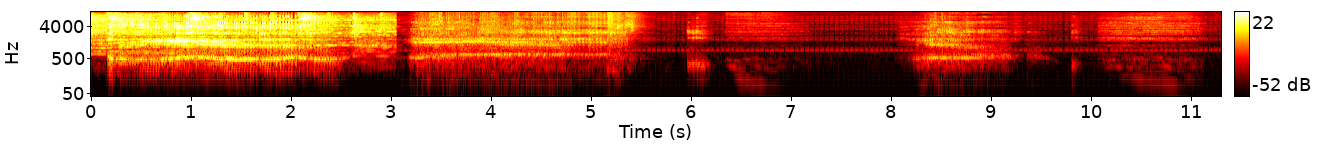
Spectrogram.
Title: burping compilation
